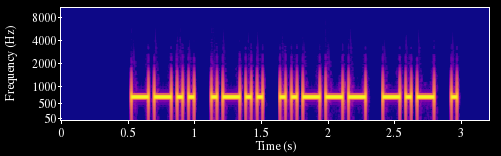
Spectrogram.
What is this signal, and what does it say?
Morse code, heard as a keyed tone, about 28 wpm, 700 Hz. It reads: ZL2KE
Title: Call Signs Repeated 3x - 28wpm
